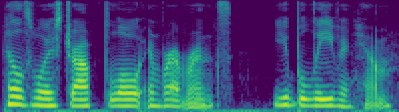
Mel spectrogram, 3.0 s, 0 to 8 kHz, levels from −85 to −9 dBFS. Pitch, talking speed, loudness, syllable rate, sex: 175 Hz, 180 wpm, -18 LUFS, 6.8 syllables/s, female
